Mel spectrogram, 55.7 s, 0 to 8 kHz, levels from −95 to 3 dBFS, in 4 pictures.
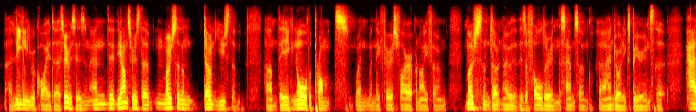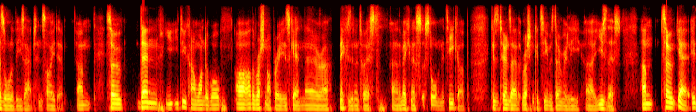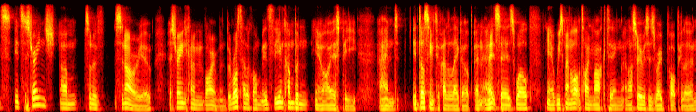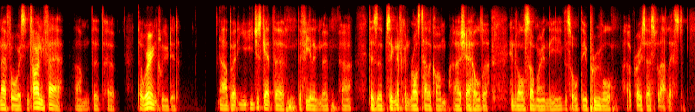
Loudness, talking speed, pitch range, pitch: -21 LUFS, 210 wpm, 90-110 Hz, 100 Hz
